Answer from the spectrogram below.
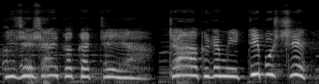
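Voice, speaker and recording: A woman with an extremely high-pitched voice hosts a children's toy show at an unhurried pace, playing a cute, childlike cartoon-cat persona. She talks to kids in an exaggerated sing-song manner full of bright exclamations, with music playing behind her.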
